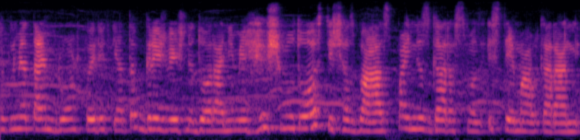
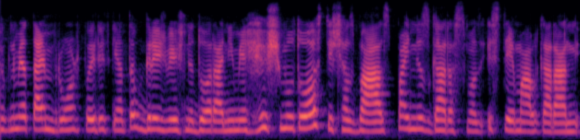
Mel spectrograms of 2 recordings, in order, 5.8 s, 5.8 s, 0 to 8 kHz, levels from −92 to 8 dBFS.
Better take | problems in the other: second | background sound (Crowd); 18 dB below the speech // room echo; dies away in 0.2 s

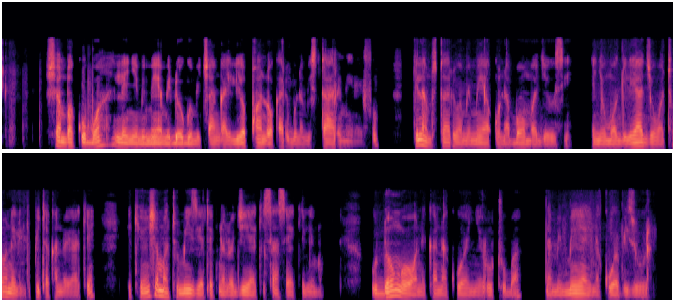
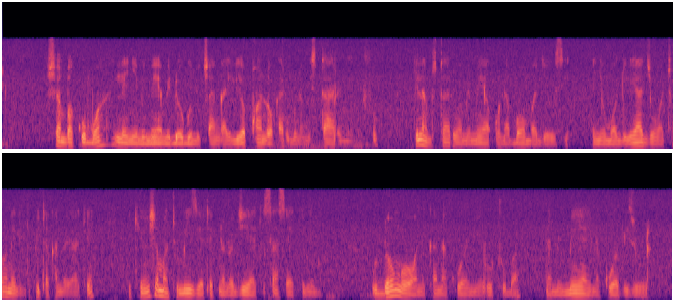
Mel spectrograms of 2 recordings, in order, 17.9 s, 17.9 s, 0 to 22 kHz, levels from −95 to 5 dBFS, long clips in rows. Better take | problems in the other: first | background sound (Water); 15 dB below the speech

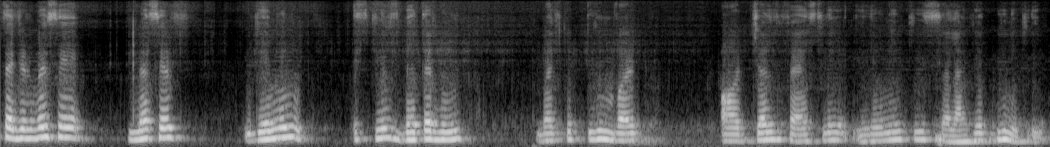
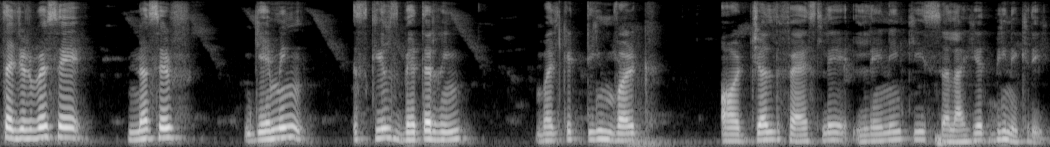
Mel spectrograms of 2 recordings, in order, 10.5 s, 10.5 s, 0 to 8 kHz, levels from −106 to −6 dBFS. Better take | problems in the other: second | noise reduction (neural separator model SepFormer DNS4)

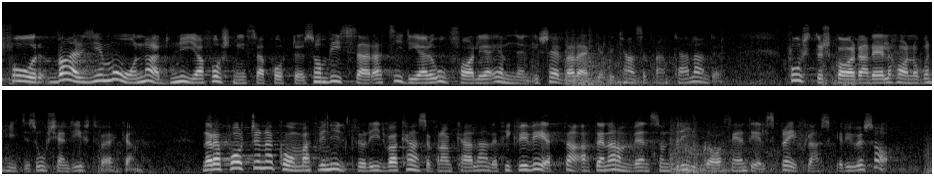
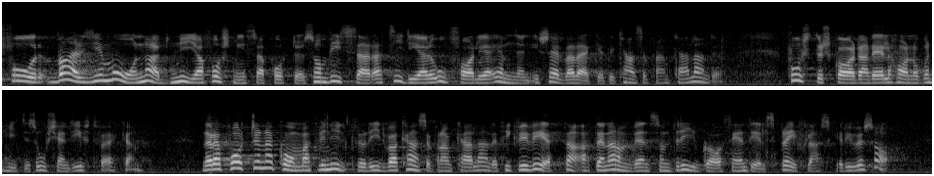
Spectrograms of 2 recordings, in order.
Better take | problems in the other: second | background sound (Thunder); 20 dB below the speech

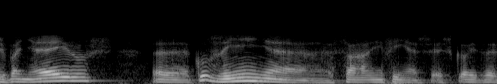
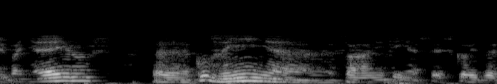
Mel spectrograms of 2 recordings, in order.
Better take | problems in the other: first | noise reduction (classical method WPE with log-MMSE)

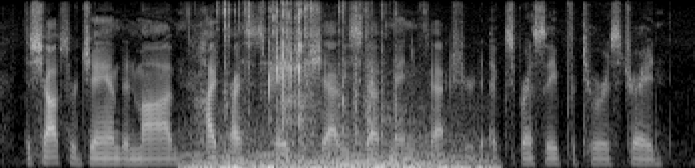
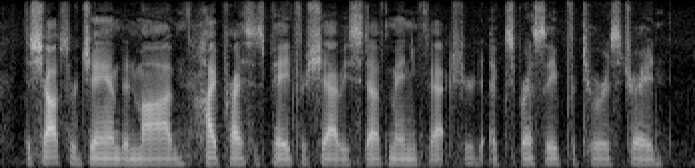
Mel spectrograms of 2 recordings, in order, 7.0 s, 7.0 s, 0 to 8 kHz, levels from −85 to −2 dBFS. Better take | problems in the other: second | background sound (Coin (dropping)); 5 dB above the speech

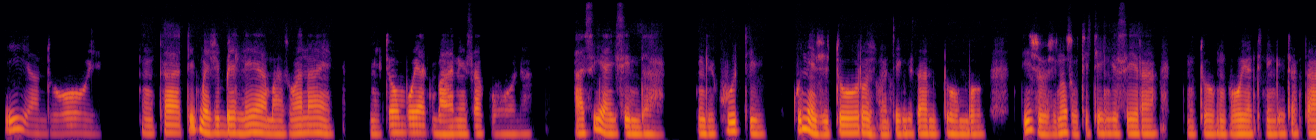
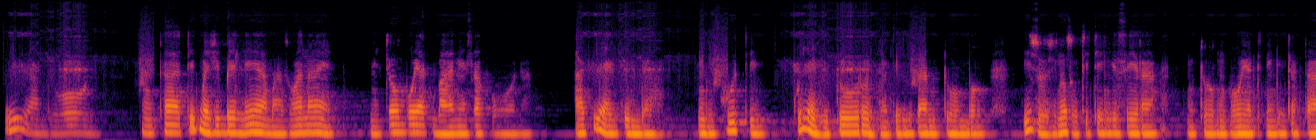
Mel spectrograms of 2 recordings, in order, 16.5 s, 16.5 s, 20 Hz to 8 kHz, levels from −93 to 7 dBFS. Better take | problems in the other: first | noise reduction (neural separator model SepFormer DNS4)

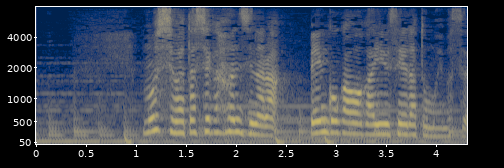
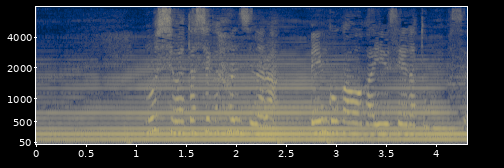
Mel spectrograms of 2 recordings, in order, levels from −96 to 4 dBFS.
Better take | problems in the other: first | background sound (Bowed string instrument); 4 dB above the speech

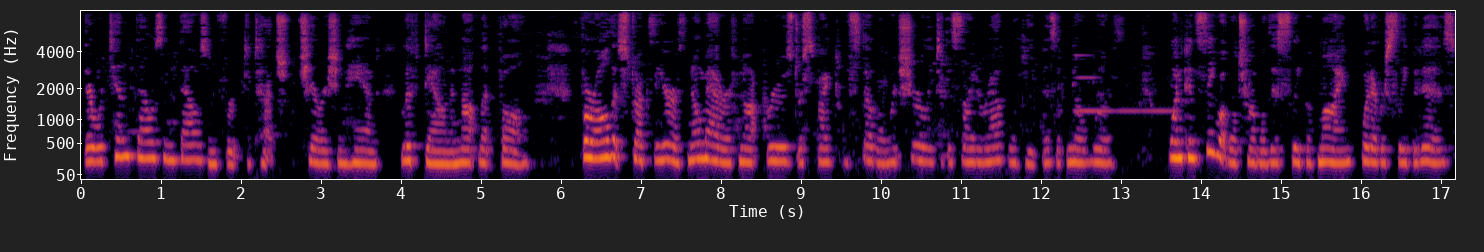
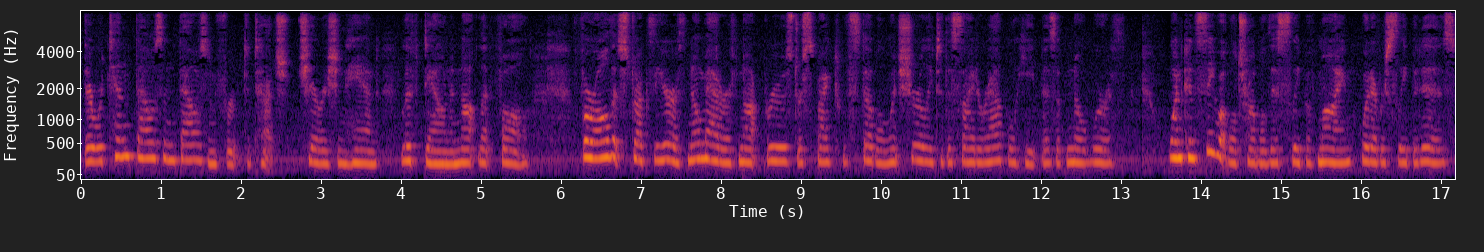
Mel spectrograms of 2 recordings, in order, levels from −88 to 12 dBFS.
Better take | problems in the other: second | noise reduction (classical method Wiener filter)

